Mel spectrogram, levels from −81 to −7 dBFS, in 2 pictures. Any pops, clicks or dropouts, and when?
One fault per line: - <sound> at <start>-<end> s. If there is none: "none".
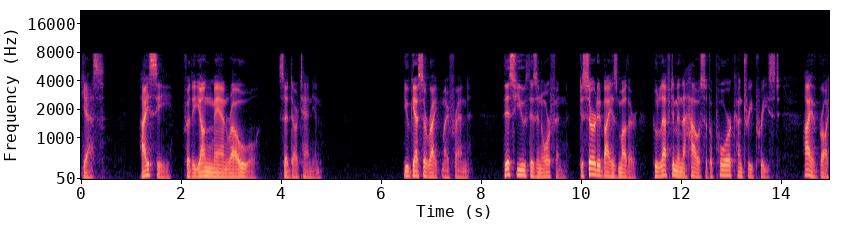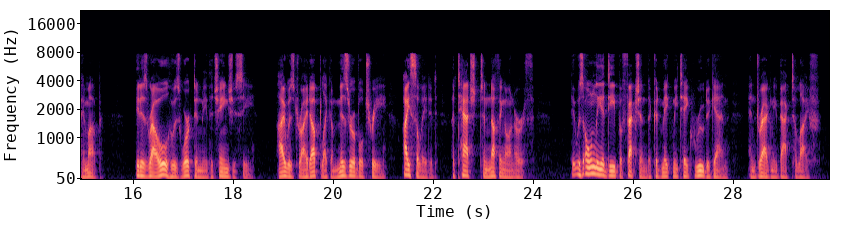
none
